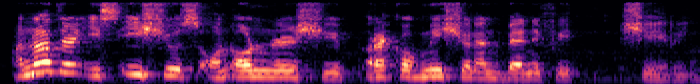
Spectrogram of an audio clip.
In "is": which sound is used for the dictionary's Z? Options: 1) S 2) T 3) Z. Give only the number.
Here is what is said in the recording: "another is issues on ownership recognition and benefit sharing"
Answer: 1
